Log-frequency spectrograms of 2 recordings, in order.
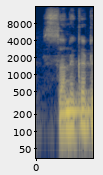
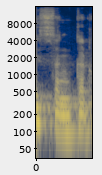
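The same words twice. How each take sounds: First: सनकट as "san-a-kat"; a full n and extra vowel in सनकट; wrong split form. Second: संकट as "sang-kat"; correct nasal form. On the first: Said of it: "नहीं". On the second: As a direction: run the nasal straight into k in संकट. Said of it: "होता है". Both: Shown as a demonstration.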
